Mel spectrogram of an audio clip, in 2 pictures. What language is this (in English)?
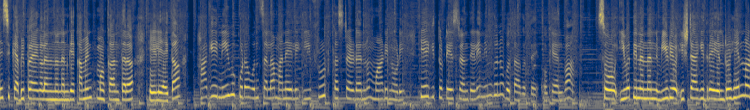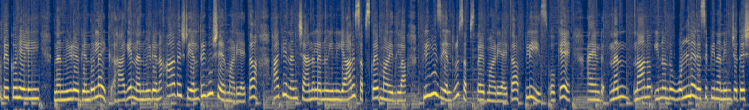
Kannada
